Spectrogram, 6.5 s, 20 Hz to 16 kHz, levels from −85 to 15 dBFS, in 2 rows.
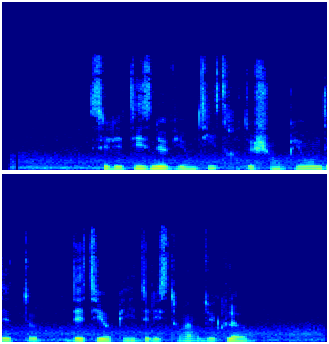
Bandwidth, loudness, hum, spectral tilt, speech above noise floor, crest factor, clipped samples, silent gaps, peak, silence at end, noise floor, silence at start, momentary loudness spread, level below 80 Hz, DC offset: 11.5 kHz; -36 LUFS; none; -6 dB/octave; 23 dB; 18 dB; under 0.1%; none; -18 dBFS; 0.15 s; -58 dBFS; 0.2 s; 15 LU; -82 dBFS; under 0.1%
